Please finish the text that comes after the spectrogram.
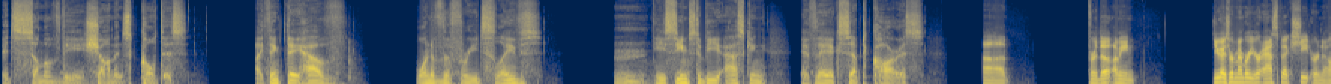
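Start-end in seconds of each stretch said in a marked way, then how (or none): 0.0-12.3 slow, hushed, murmured under the breath. Voicing a companion who answers the party quietly: hushed tone. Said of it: "in a hushed tone".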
